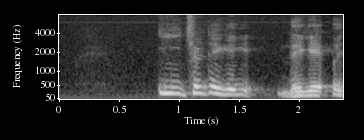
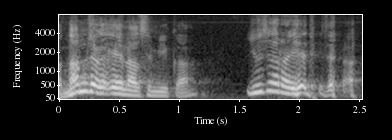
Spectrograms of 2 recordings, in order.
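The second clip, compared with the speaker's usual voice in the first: ordinary delivery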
